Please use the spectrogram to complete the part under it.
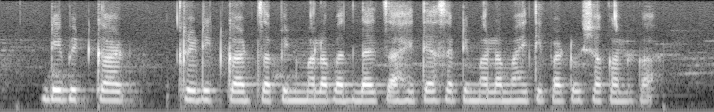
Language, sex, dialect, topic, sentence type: Marathi, female, Northern Konkan, banking, question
